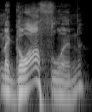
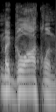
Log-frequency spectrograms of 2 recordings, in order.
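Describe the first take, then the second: First: The name is said with an F sound. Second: The name is said without an F sound.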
